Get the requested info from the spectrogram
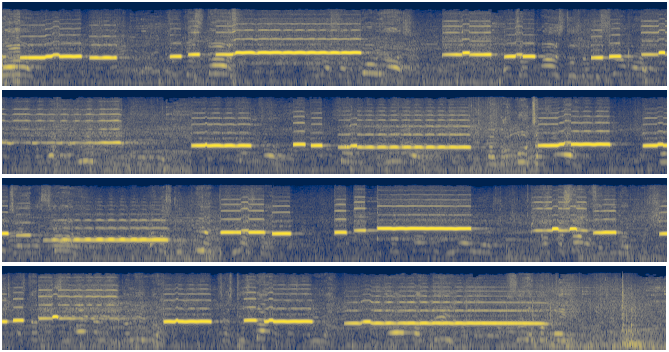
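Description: High, piping notes from a wind instrument, each held steady for up to a second or so and stepping between a few pitches with short breaks between them. Voices can be heard underneath.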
